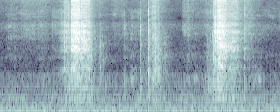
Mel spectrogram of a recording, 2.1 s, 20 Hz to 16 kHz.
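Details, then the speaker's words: 3D printed solenoid motor rebuild, new ring with stronger magnets, not fully buttoned up and running on the felt alone: two short dry scrapes about a second apart; a part was left out, and once tightened down it ran well. "why is it making that sound oh because i don't have that in there"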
